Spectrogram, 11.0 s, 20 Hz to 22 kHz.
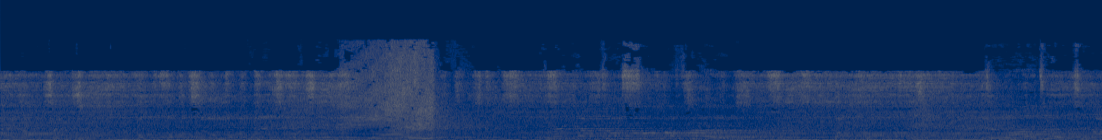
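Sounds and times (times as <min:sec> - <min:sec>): motorbike engine revving: 0:03.1 - 0:04.8.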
